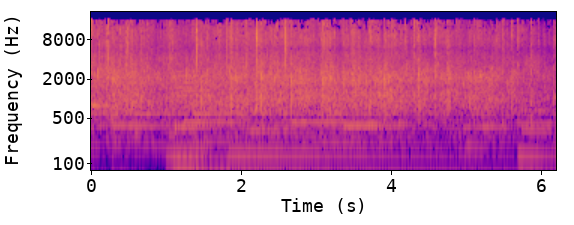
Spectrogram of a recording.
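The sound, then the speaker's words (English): An audience at a worship service claps steadily for several seconds, a dense, even patter of many hands at a constant moderate loudness, while low sustained keyboard chords hold underneath. “Can we clap for that?”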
